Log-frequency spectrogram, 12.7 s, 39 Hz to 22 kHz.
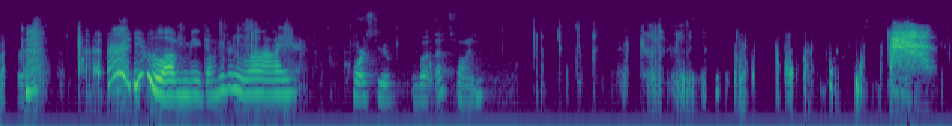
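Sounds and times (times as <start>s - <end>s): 
speech: 0.0s - 0.5s, 1.6s - 4.1s, 4.7s - 6.5s
person swallowing: 7.1s - 12.4s.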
